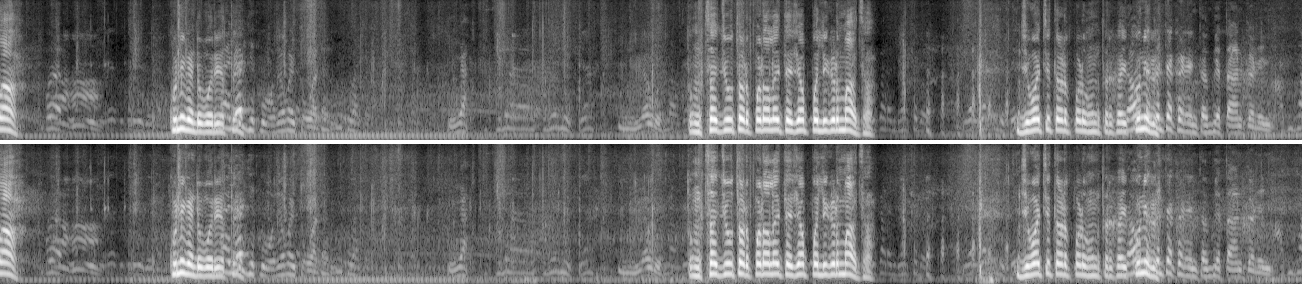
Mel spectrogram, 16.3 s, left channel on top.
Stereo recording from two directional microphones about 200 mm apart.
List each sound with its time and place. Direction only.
0.0 s speech: 20° left (ahead or behind)
2.4 s speech: 20° left (ahead or behind)
8.7 s speech: 15° left (ahead or behind)
12.7 s speech: 10° left (ahead or behind)
14.5 s speech: centre (ahead or behind)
